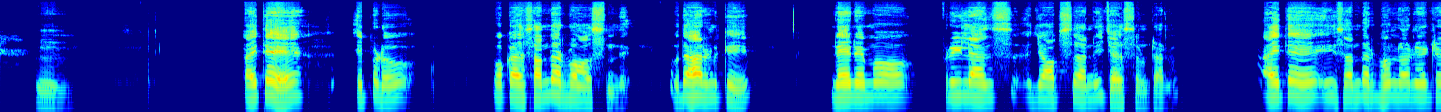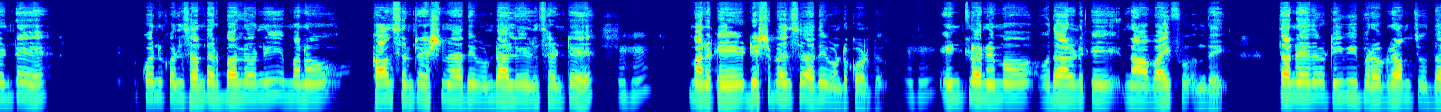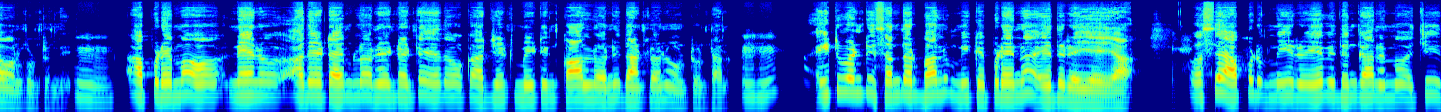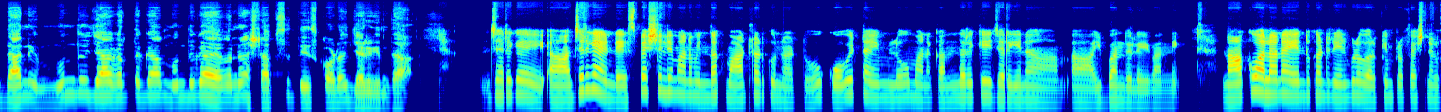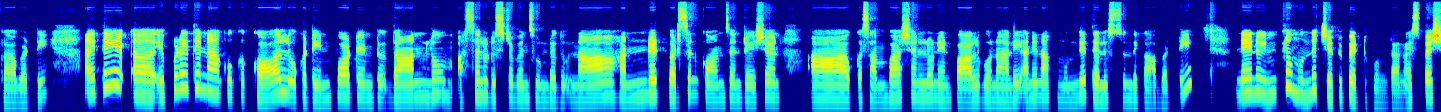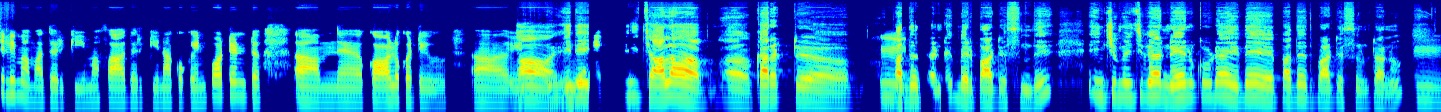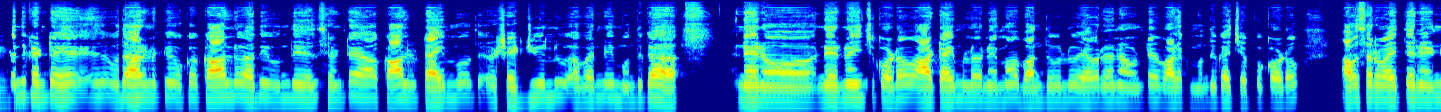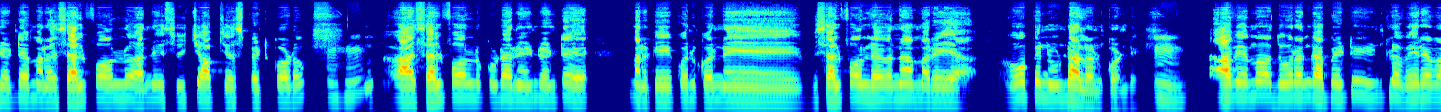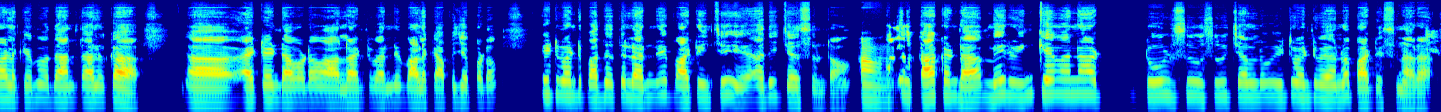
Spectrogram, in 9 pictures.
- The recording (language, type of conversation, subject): Telugu, podcast, మల్టీటాస్కింగ్ తగ్గించి ఫోకస్ పెంచేందుకు మీరు ఏ పద్ధతులు పాటిస్తారు?
- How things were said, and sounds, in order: other background noise; in English: "ఫ్రీలాన్స్ జాబ్స్"; in English: "కాన్సన్‌ట్రేషన్"; in English: "డిస్టర్బెన్స్"; in English: "వైఫ్"; in English: "ప్రోగ్రామ్"; in English: "అర్జెంట్ మీటింగ్ కాల్‌లోని"; in English: "స్టెప్స్"; in English: "ఎస్పెషల్లీ"; in English: "కోవిడ్"; in English: "వర్కింగ్ ప్రొఫెషనల్"; in English: "కాల్"; in English: "ఇంపార్టెంట్"; in English: "డిస్టర్బన్స్"; in English: "హండ్రెడ్ పర్సెంట్ కాన్సన్‌ట్రేషన్"; in English: "ఎస్పెషలీ"; in English: "మదర్‌కి"; in English: "ఫాదర్‌కి"; in English: "ఇంపార్టెంట్"; in English: "కాల్"; in English: "కరెక్ట్"; in English: "కాల్"; in English: "కాల్"; in English: "షెడ్యూల్"; in English: "స్విచ్ ఆఫ్"; in English: "ఓపెన్"; in English: "అటెండ్"; in English: "టూల్స్"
